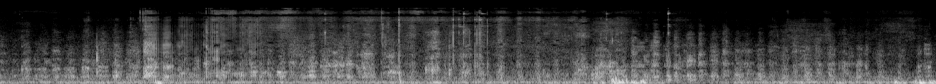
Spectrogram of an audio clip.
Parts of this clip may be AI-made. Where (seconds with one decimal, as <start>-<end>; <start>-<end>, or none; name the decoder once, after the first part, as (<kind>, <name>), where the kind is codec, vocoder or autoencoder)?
1.5-2.6 (vocoder, BigVGAN v2)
